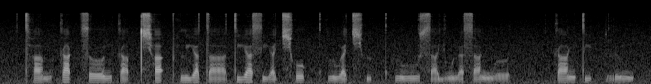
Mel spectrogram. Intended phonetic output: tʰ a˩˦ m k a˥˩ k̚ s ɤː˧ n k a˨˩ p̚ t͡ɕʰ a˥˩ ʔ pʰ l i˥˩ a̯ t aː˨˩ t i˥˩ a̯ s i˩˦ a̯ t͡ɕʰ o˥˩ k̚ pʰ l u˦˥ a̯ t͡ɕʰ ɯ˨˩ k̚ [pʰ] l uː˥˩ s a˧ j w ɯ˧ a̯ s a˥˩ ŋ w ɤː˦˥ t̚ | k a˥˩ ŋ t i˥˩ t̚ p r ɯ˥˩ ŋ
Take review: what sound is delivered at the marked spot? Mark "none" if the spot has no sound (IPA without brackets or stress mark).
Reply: pʰ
